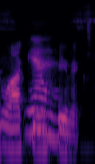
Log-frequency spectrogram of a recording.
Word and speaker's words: Joaquin Phoenix: You said it right, starring Joaquin Phoenix.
